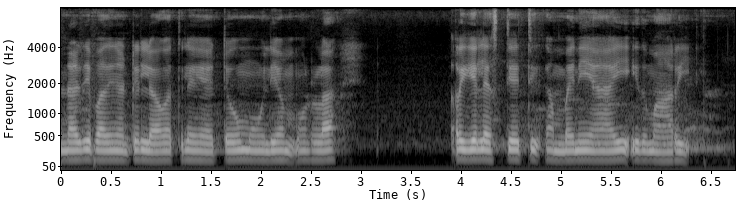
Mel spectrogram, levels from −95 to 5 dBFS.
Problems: none marked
